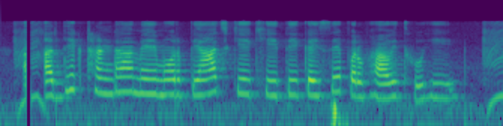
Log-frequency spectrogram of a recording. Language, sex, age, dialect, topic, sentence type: Chhattisgarhi, female, 25-30, Northern/Bhandar, agriculture, question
